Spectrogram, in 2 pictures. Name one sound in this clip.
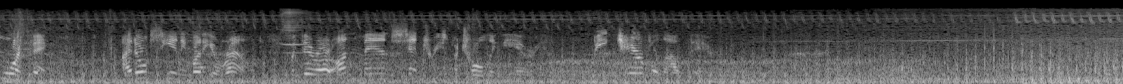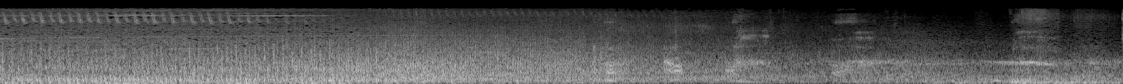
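Wind howls through a snowstorm, rising and falling.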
